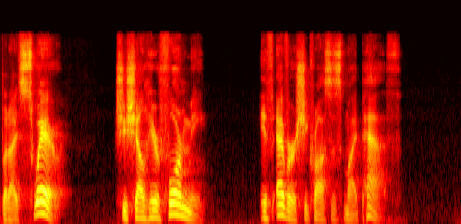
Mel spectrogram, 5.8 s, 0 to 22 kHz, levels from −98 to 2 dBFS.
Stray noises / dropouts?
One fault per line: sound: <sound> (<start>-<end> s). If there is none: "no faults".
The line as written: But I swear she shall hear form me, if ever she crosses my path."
no faults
